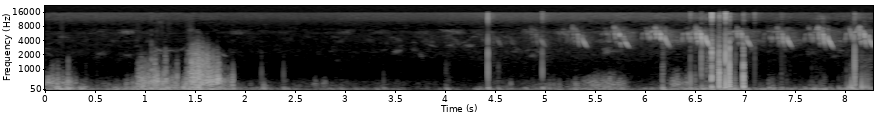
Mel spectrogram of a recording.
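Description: Gusts of wind rumbling on a phone microphone, loudest in the first two seconds. From about six seconds in, a bird calls a quick run of short, high, falling notes, several a second.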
